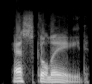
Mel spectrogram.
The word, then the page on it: escalade: American English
